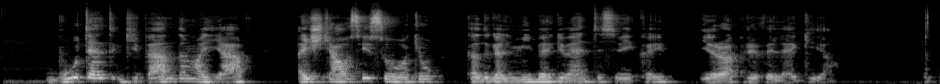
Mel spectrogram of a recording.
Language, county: Lithuanian, Vilnius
